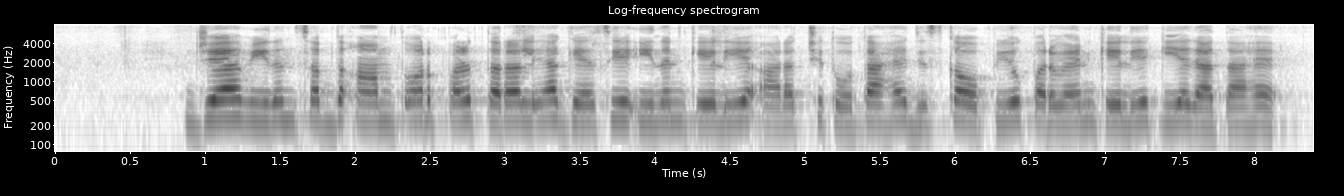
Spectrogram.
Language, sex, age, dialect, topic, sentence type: Hindi, female, 51-55, Kanauji Braj Bhasha, agriculture, statement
